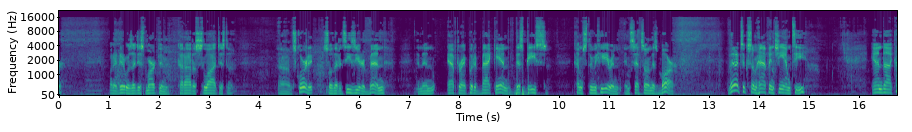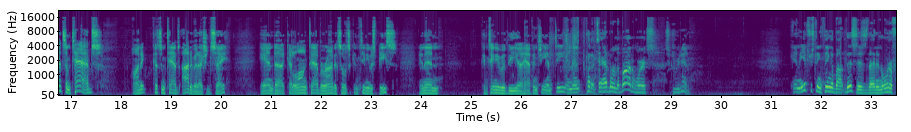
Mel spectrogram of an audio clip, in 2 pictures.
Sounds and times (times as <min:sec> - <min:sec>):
Speech: 0:01.0 - 0:03.6, 0:04.4 - 0:12.4, 0:13.4 - 0:15.0, 0:16.2 - 0:20.2, 0:20.8 - 0:24.4, 0:25.2 - 0:29.5, 0:31.4 - 0:33.5.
